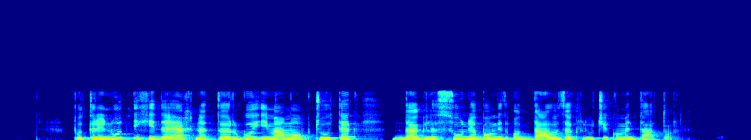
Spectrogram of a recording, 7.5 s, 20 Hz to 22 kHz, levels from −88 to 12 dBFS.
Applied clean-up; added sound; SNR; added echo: none; none; none; none.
